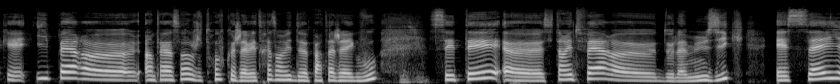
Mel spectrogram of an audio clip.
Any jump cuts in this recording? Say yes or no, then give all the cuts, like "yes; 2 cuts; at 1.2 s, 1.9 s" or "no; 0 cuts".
no; 0 cuts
